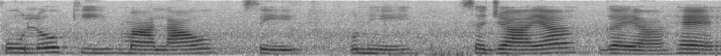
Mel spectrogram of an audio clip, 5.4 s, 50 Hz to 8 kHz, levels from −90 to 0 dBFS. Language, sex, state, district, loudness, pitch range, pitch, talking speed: Hindi, female, Haryana, Jhajjar, -20 LUFS, 195-225 Hz, 210 Hz, 90 wpm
